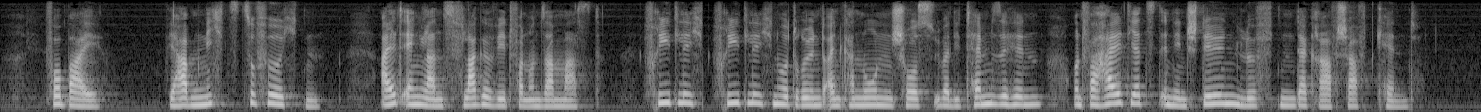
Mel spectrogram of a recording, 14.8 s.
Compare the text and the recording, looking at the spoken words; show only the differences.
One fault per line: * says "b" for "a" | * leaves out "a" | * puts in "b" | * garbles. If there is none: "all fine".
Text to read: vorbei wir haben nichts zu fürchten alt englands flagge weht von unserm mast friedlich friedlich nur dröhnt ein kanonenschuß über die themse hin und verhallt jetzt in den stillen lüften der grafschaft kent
all fine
